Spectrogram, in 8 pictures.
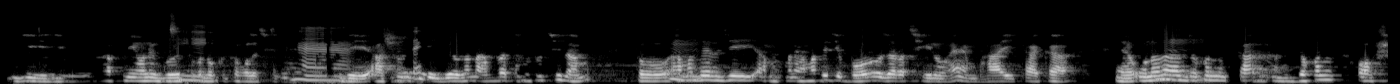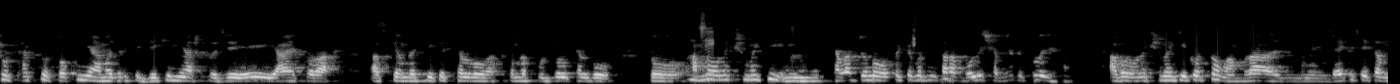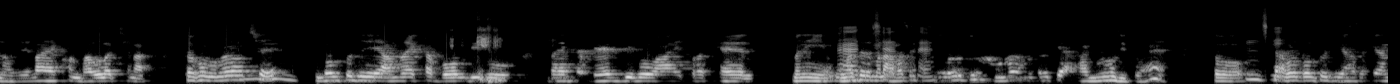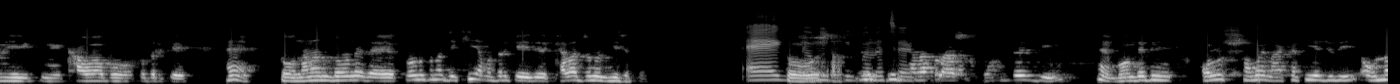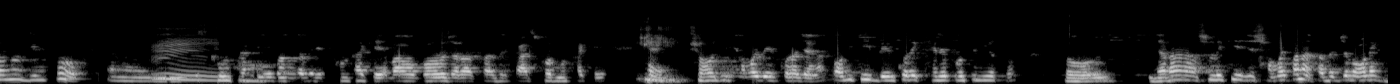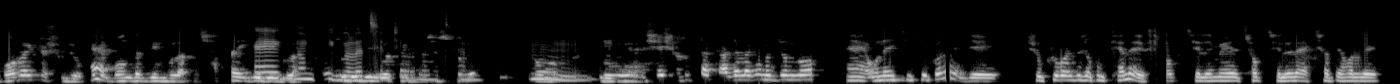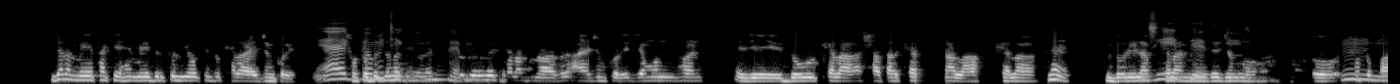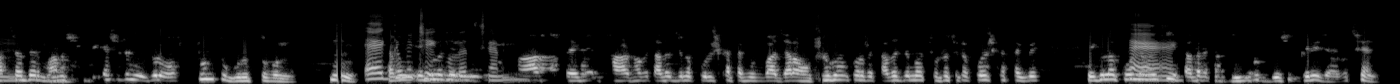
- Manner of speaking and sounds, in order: static; drawn out: "হ্যাঁ"; other noise; throat clearing; distorted speech; tapping; unintelligible speech; drawn out: "উম"; throat clearing; alarm; "পায়না" said as "পানা"; other background noise; unintelligible speech
- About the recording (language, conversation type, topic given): Bengali, unstructured, পাড়ার ছোটদের জন্য সাপ্তাহিক খেলার আয়োজন কীভাবে পরিকল্পনা ও বাস্তবায়ন করা যেতে পারে?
